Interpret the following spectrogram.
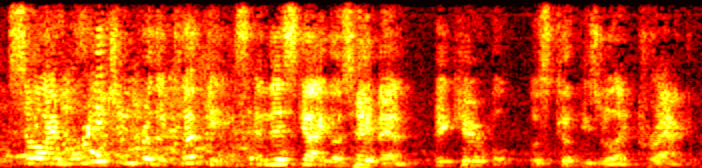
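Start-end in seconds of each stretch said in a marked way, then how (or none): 2.6-5.2 low-pitched cautioning guy, dropping lower; guy's low warning. Acted. Guy warns him about the cookies, low warning voice. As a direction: give a low, confidential heads-up.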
